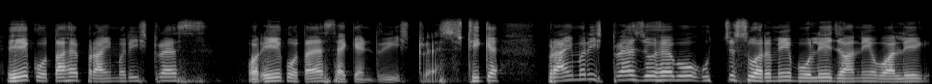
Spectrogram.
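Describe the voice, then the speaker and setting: A man teaching a classroom lecture. He asks the class questions and answers them himself, repeating key terms and reading out English definitions slowly. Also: on the high side, a bit bright, smooth, no room sound. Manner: mixes in slow, deliberate English definitions.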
